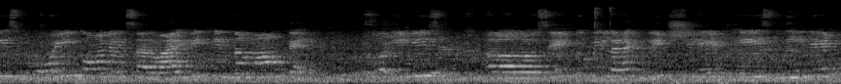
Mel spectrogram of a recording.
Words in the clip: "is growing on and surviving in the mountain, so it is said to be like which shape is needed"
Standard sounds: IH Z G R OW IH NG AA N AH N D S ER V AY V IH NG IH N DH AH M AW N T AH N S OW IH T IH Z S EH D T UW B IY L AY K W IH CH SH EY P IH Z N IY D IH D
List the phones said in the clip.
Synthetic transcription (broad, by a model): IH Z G OW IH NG AA N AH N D S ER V AY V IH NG IH N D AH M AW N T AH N S OW IH T IH Z S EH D T UW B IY L AY K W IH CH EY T IH Z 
